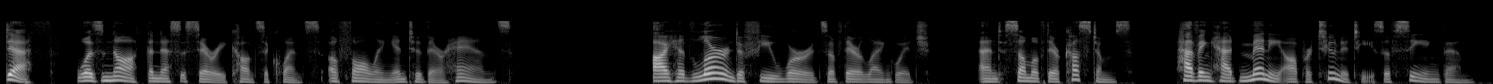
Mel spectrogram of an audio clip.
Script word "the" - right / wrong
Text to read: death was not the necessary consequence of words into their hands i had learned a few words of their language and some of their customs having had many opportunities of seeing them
right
